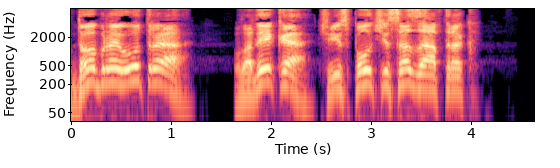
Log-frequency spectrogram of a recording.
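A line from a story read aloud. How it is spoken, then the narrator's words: Shout. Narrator (Russian): крикнул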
